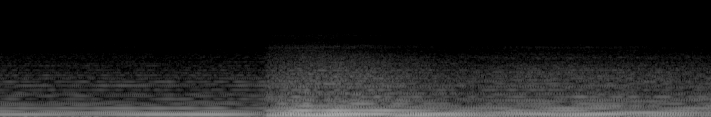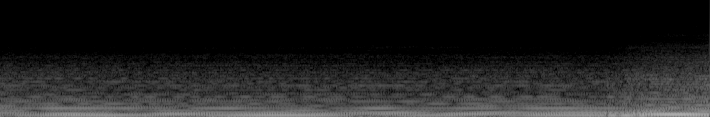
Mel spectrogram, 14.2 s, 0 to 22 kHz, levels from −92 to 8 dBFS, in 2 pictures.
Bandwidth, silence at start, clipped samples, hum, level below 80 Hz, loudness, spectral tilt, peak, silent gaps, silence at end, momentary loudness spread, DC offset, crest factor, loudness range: 4.3 kHz; 0 s; under 0.1%; none; -44 dBFS; -39 LUFS; -11 dB/octave; -22 dBFS; none; 0 s; 11 LU; under 0.1%; 16 dB; 5 LU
